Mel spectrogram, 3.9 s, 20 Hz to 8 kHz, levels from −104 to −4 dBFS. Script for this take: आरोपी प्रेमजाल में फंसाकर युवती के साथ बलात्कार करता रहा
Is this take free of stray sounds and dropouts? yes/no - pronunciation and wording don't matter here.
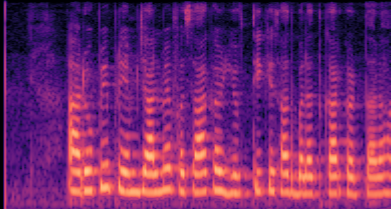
yes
